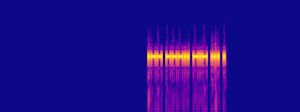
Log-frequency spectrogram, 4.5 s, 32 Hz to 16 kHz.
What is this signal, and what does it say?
Morse code, heard as a keyed tone, about 47 wpm, 700 Hz. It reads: W8KSE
